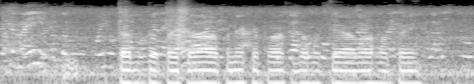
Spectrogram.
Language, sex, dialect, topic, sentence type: Magahi, male, Central/Standard, agriculture, question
